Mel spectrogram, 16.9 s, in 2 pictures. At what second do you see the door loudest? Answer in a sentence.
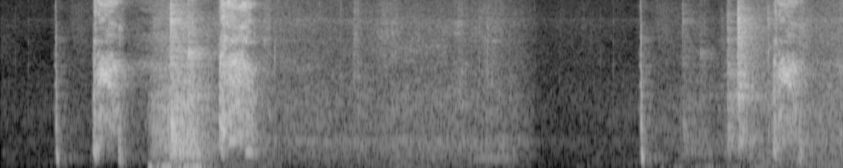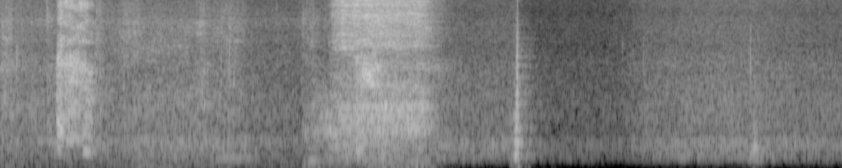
The volume of the door peaks at 2 seconds.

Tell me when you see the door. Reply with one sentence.
The door can be heard from 1.4 to 2.1 s, from 6.6 to 9.0 s and from 11.4 to 12.8 s.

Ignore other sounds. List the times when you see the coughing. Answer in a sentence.
You can hear the coughing from 0.9 to 2.6 s, from 7.7 to 9.7 s and from 11.9 to 12.9 s.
